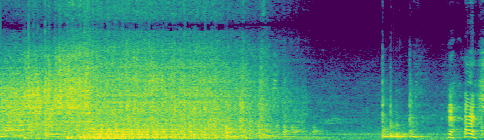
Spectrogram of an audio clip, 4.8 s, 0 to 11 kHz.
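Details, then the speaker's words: 1967 Buick Riviera, not started in 20+ years, on original parts, run on starting fluid sprayed into the carburetor with the fuel presumed bad. It catches with a loud rough roar for about three seconds, then fades toward a stall; it runs with no knocking. "starts and runs. Let's see how long we can keep her going here."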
